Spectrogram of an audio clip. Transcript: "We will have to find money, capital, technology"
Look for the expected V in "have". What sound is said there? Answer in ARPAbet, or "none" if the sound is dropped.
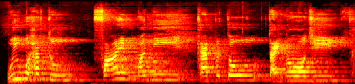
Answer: F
